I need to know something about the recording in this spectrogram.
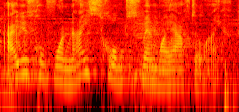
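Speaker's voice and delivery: a creepy calm killer ghost toying with her prey; ghost Jack. Acted. Ghost killer explains herself to the filly, softly menacing.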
